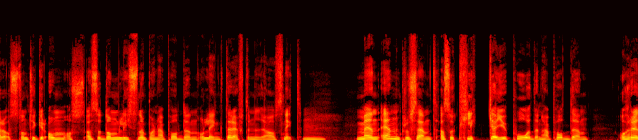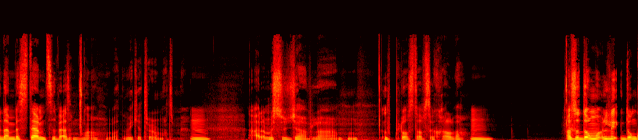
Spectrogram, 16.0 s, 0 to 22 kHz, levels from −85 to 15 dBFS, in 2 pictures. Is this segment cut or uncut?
uncut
